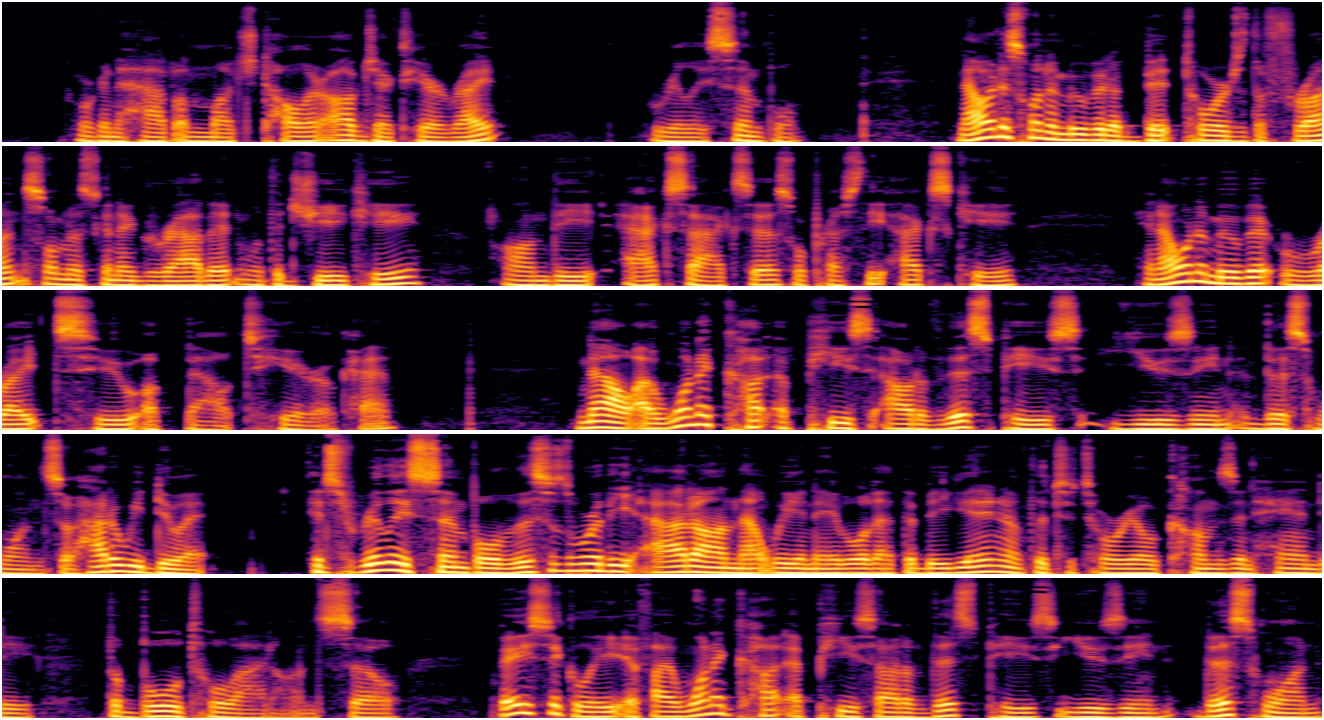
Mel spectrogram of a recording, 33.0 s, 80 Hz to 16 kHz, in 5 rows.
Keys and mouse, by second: 0.6 g, 2.3 middle click, 3.0 click, 3.6-4.6 middle drag, 4.9 shift+middle click, 7.5 g, 13.3-15.4 middle drag, 16.1 middle drag, 17.1 shift+middle drag, 19.5-21.0 drag, 21.6 middle click, 30.0 middle click, 32.7 click.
